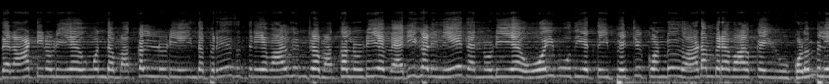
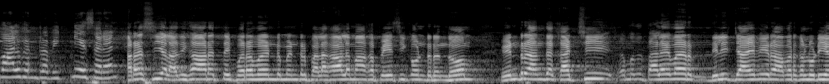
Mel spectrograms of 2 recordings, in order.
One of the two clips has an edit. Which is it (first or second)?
second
